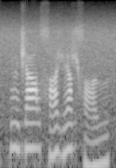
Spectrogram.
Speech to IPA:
n d͡ʒ aː˥ lˠ sˤ ɛ˧˥˧ ʒ e˥ ʒ sˤ ɯː˨˦

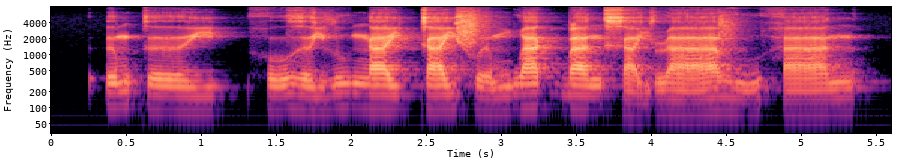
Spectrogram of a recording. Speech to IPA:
ʔ ə˧˥ m k əː˨˩ j | h o˨˩˦ ɣ ə˨˩ j l u˧ ŋ a˧ j k a˧˥ j f ə˨˩˦ m w a˦˥ k̚ ɓ a˧ n x a˨˩˨ j ɹ aː˨˩˦ v u˨˩˦ h a˧˥ n

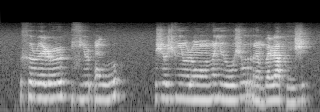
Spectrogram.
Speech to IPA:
x ə ɹ ɘː ɭ ə˞ | zʲ e̤ ɹ ʔ õ w o̤ | ʒ ə˞ ʒ zʲ õː ɹ õː ð ə̃ lʲ oː ʒ o r ə̃ b a ɭ a f e̤ ʒ

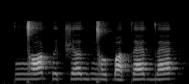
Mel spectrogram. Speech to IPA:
ŋ͡ǀ ɑ k ə t͡ʃ ɜ d ŋ͡ǀ ʊ ɓ ɑ t æ d d̪ æ

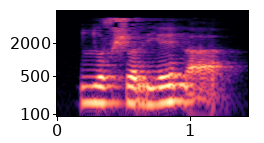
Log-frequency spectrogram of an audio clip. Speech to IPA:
ʎ o z ʃ ɤ r j e n a̰

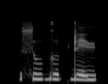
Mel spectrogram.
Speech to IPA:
s u ɡ ʊː k ɖ e y̯

